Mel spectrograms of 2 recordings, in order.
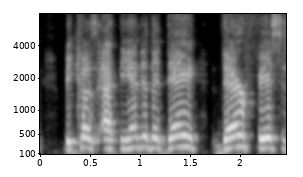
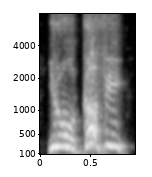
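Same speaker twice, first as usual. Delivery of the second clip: higher, much louder put-on voice; mock loud offer; 4 semitones higher, 9 dB louder than usual. Customer offering coffee as payment, loud mock voice. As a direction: blurt the offer out loudly as the customer.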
